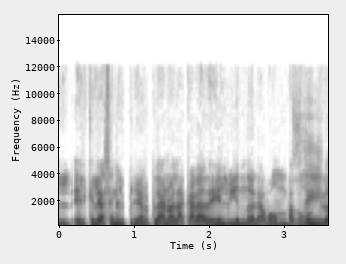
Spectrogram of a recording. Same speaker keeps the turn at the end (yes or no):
no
